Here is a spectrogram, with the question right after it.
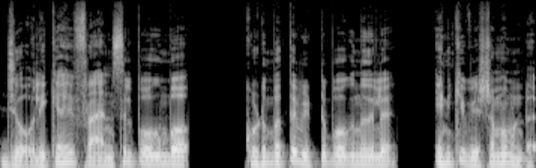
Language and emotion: Malayalam, sad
